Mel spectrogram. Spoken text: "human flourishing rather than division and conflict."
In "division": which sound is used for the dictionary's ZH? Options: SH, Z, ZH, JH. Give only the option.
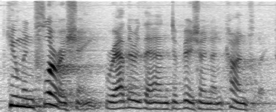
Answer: ZH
